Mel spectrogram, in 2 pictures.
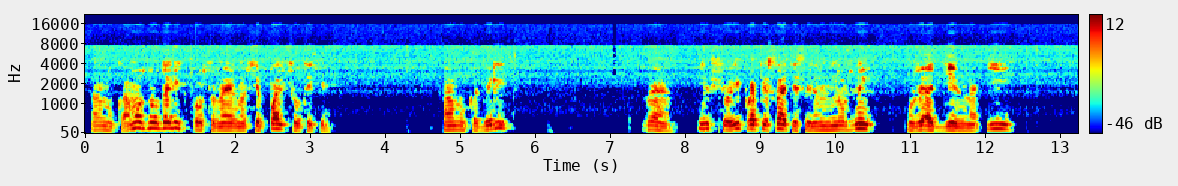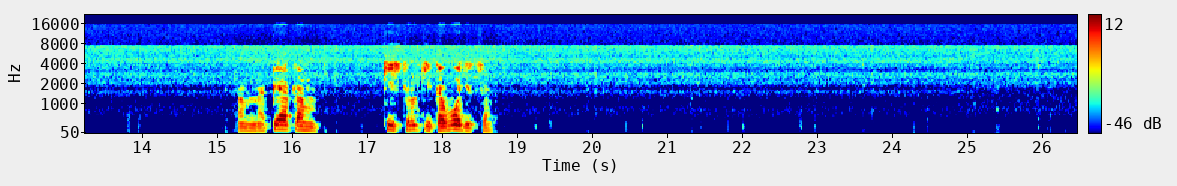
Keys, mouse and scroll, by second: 0.4-1.4 shift+middle drag, 2.0-4.5 drag, 5.5 Delete, 6.4 space, 8.5 space, 9.1 click, 10.9 i, 12.7 click, 15.4 click, 15.6 i, 16.6 click, 17.0 i, 17.7 click, 18.2 i, 18.9 click, 19.3 i, 20.1 click, 20.5 i, 21.5 click, 21.9 i, 22.9 i, 24.3 i, 25.5 middle click, 26.1 space.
